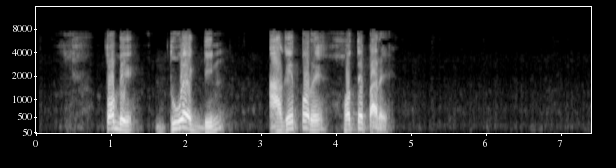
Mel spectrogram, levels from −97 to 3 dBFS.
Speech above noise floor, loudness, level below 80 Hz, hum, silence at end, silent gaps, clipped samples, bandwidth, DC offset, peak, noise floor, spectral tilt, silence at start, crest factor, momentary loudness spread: 58 dB; -13 LUFS; -54 dBFS; none; 2.75 s; none; under 0.1%; 7.8 kHz; under 0.1%; 0 dBFS; -70 dBFS; -5.5 dB/octave; 0.95 s; 16 dB; 11 LU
